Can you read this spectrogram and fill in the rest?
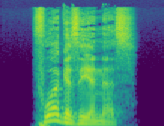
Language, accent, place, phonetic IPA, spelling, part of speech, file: German, Germany, Berlin, [ˈfoːɐ̯ɡəˌzeːənəs], vorgesehenes, adjective, De-vorgesehenes.ogg
- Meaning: strong/mixed nominative/accusative neuter singular of vorgesehen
